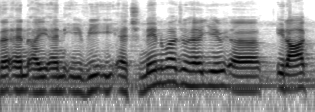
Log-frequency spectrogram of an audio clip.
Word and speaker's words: Nineveh: تو ادس نے کہا کہ میں نینوا سے ہوں۔ نینوا اس کا تلفظ ہے NINEVEH۔ نینوا جو ہے یہ عراق کی ایک سٹی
